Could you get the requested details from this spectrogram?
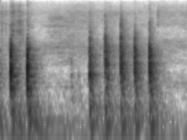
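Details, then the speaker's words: Subaru Justy panel after KillMat sound deadening applied with firm adhesion: six dull knocks each dying almost at once with no tinny ring; deadening working. "Making sure to get a real good adhesion there. I'll see what it sounds like. See how it's not ringing? It's like"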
